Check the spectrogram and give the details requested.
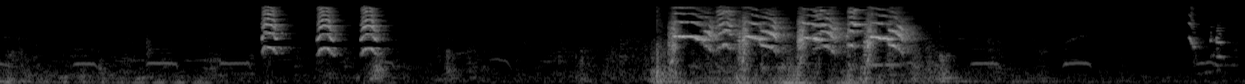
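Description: Lovebirds give three shrill, harsh screeches, then a burst of dense, raspy chattering and a few more sharp squeaks. Soft, low whistles sound in between.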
